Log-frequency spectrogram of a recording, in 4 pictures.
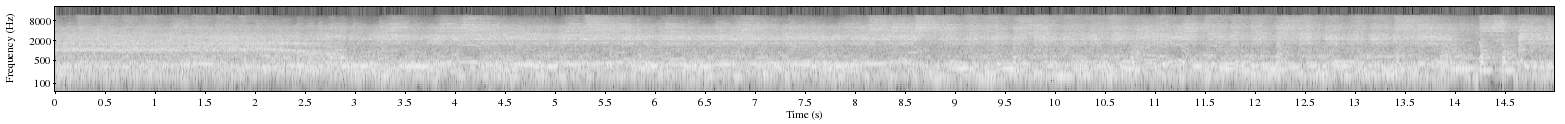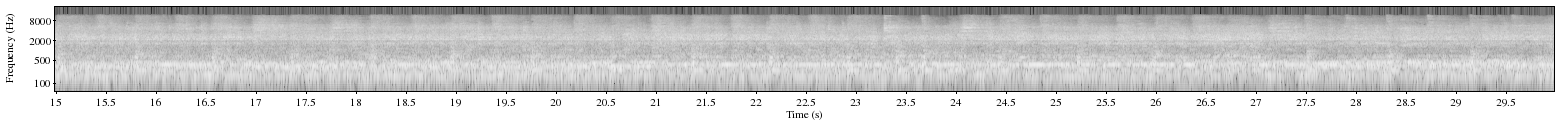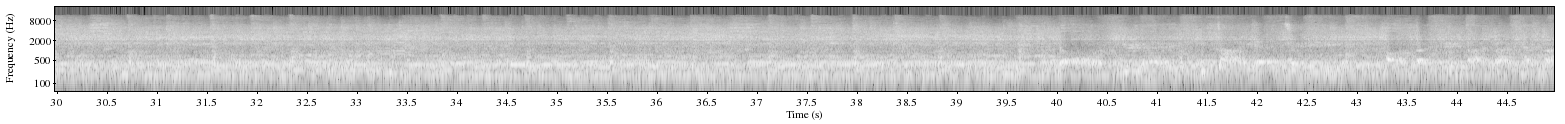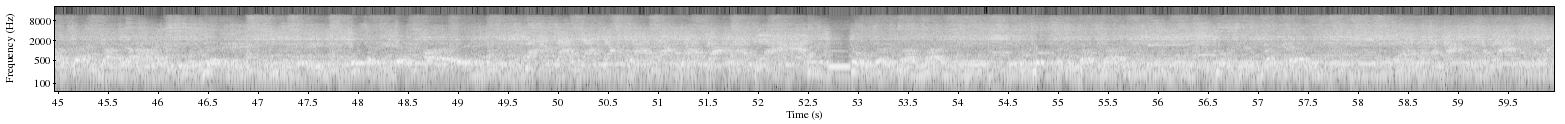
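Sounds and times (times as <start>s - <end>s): bass guitar: 0.0s - 59.9s
drum kit: 0.0s - 59.9s
electric guitars: 0.0s - 59.9s.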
